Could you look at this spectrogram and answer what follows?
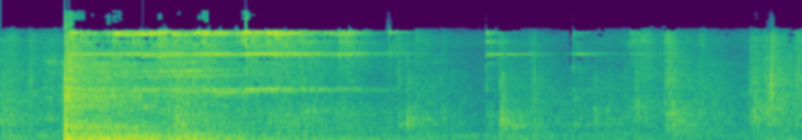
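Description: A jumping kick striking a hanging heavy punching bag about half a second in: one loud thud with a ringing tail that dies away over about four seconds. Lighter knocks come near the middle and near the end.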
